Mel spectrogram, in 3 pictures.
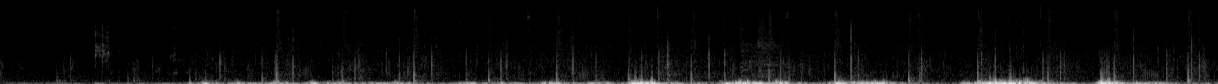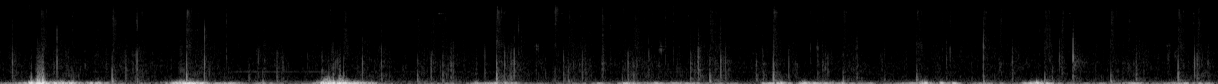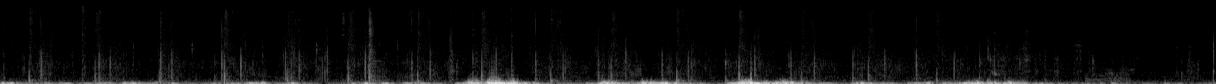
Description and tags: Two people walking in a hallway (no heels). Recorded with Olympus LS-100 hanging on our side near the floor. Might have some contact sound but overall not major interference.
footstep, walk, footsteps, walking, hallway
